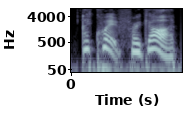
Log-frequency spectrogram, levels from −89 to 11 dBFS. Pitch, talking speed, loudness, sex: 235 Hz, 245 wpm, -18 LUFS, female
